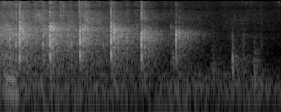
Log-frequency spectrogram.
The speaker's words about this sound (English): How about one more warm round of applause?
